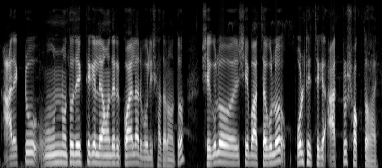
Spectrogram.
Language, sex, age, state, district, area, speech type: Bengali, male, 30-45, West Bengal, Uttar Dinajpur, urban, spontaneous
